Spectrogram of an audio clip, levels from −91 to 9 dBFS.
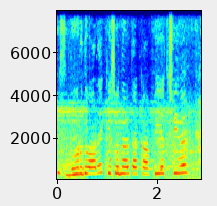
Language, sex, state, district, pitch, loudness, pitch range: Hindi, female, Bihar, Patna, 325 Hz, -12 LUFS, 315-345 Hz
